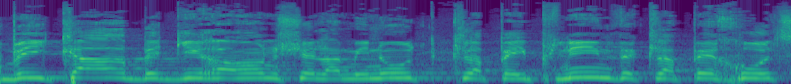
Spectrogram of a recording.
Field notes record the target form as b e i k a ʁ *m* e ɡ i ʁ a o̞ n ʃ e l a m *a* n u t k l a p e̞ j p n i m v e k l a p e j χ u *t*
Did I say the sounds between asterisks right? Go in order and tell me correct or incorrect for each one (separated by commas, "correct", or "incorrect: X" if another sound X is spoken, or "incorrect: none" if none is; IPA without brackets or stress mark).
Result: incorrect: b, incorrect: i, incorrect: t͡s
